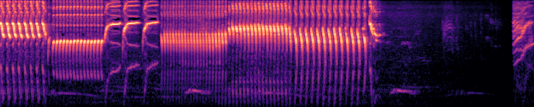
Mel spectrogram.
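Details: Canary in full, energetic song, termed gacor dor: loud rapid trills and buzzy rolls, sharp upward-sweeping notes, a steady fast-repeated trill, then a brief pause before the song resumes.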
